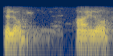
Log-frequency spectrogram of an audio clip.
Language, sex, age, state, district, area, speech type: Urdu, male, 30-45, Delhi, South Delhi, urban, conversation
